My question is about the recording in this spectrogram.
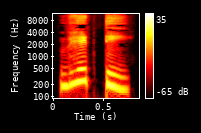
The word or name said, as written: ಭೆಟ್ಟಿ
